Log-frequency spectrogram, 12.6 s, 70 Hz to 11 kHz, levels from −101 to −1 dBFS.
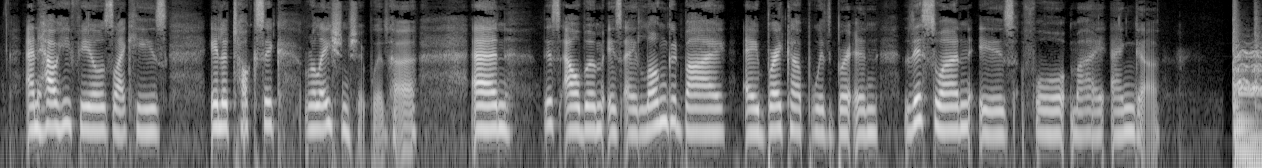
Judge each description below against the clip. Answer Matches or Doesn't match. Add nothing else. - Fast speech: Doesn't match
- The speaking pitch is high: Matches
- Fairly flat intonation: Matches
